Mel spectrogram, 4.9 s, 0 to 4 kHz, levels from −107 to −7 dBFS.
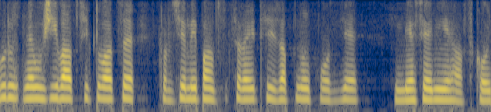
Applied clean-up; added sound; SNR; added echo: neural separator model SepFormer WHAMR!.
